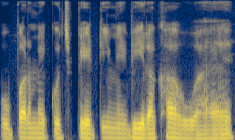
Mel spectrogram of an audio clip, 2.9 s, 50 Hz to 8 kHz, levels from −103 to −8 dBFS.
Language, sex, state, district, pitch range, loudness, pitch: Hindi, male, Jharkhand, Palamu, 95-105 Hz, -18 LUFS, 100 Hz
